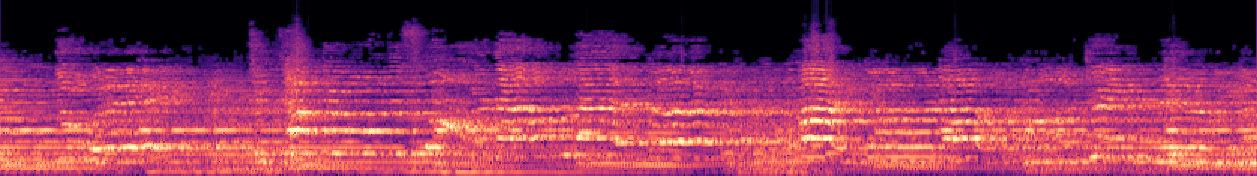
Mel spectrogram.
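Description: A solo voice singing long held notes with vibrato over grand piano accompaniment.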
